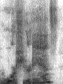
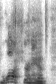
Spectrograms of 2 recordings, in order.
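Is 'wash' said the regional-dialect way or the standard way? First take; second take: regional; standard. First: Wash is said with the regional dialect pronunciation. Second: Wash is said with the standard pronunciation. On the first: This is an inherited family dialect form. The speaker calls it wrong. "not wash your hands" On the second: This is the accepted way to say it. The speaker calls it right. "It's wash your hands"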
